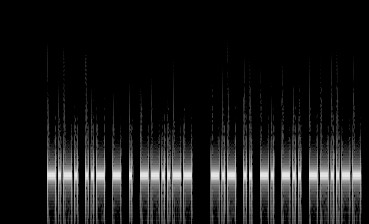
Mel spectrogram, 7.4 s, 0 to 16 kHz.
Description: Morse code, heard as a keyed tone, about 22 wpm, 700 Hz. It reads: CUTE, KIND,
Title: Pangram Challenge v2 - 22wpm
